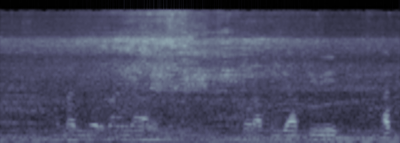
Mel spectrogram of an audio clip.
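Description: Voices talking in the background over the steady low hum of a running engine. A hiss rises and fades between about one and two and a half seconds in.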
